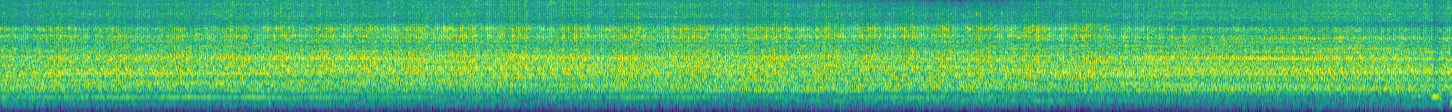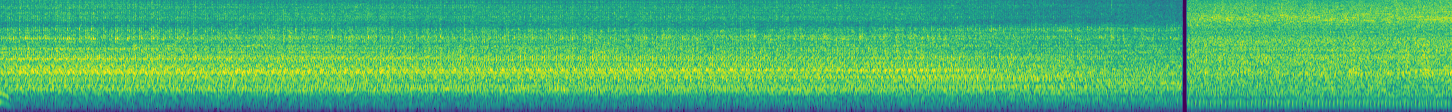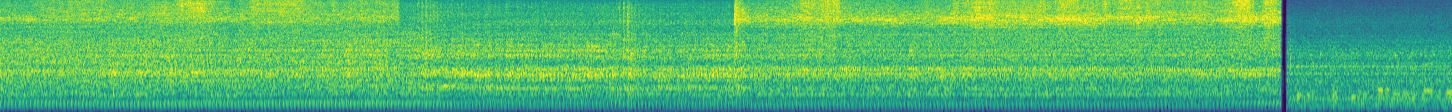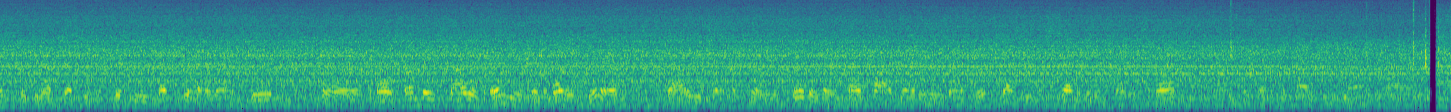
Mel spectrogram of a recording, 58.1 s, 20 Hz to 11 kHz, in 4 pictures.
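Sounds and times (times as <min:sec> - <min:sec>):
harvester engine running: 0:00.0 - 0:58.0
pressure washer engine running: 0:00.0 - 0:58.0
pressure washer spray hiss: 0:28.0 - 0:33.0, 0:36.4 - 0:41.9.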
